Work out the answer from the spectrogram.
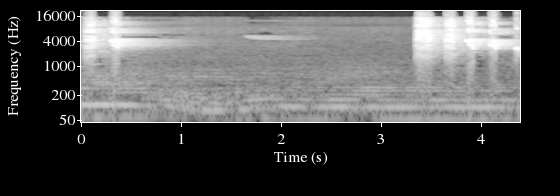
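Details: Ashy drongo (Dicrurus leucophaeus) song: loud, sharp, clear notes in bursts, a quick phrase at the start and a rapid run of ringing notes near the end, with a faint low hum.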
